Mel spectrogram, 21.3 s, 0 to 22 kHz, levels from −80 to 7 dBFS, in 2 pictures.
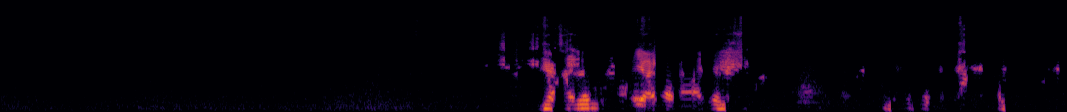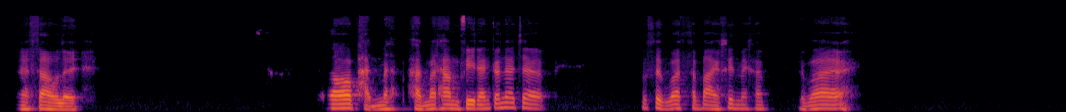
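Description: From 4.98 to 5.57 s, and again at 6.20–6.26, 6.86–6.90, 7.21–7.66 and 8.00–8.14 s, the other side's voice leaks through, faint and scrappy, roughly 15 to 35 dB below the talker. This is likely residual loudspeaker echo, and it is an added second voice, not a loss. Speech is suppressed in double talk from 5.3 to 7.56 s, 8.81 to 10.9 s and 13.81 to 14.01 s. The talker's own voice dips by as much as about 40 dB or cuts out in pieces, likely because the echo canceller turned both voices down while both sides spoke at once.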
